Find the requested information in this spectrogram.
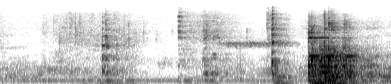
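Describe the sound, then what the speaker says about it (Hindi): A spoon scrapes and clinks in a bowl as potato and green and dry spices are mixed into milk for aloo paratha, with soft intermittent stirring that ends in a louder clatter. "अब ये सारी चीज़ें इस तरह हम दूध के अंदर मिक्स करेंगे, आलू भी"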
